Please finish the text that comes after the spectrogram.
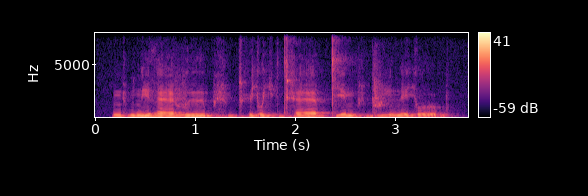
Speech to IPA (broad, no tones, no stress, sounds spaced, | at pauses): ŋ ɛ̤ b n i ð ɛː v ɨː bʱ ɛ̤ b ɡʱ ʏ j ʊ j i̤ dʱ ɛː b tʲ e m b ɛ̤ b v i n e j ʊː b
